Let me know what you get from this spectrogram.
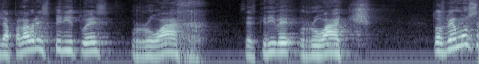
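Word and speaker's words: רוח: Nep se pronuncia nepj porque la ch en hebreo es nepeg y la palabra espíritu es roaj. Se escribe ruch.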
